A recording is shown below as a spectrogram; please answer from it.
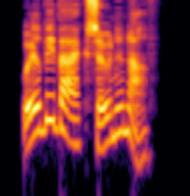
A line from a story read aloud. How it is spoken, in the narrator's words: Miss Hackendottir said playfully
